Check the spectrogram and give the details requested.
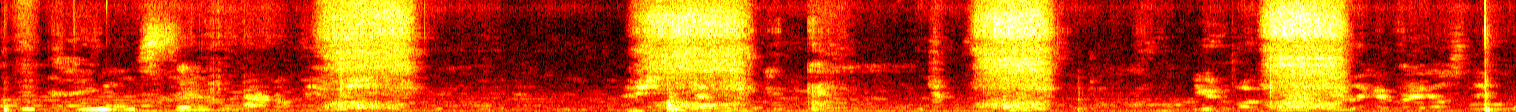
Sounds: Sniff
